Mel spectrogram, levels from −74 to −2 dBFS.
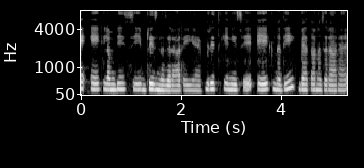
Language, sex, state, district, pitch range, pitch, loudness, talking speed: Hindi, female, Chhattisgarh, Raigarh, 190-215 Hz, 205 Hz, -17 LUFS, 215 wpm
